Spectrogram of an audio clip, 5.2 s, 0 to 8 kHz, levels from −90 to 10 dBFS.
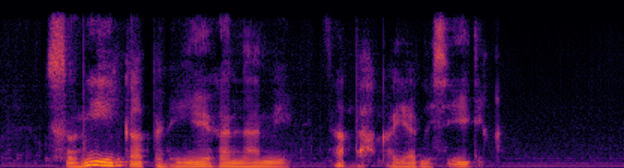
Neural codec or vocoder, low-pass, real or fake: codec, 16 kHz, 2 kbps, X-Codec, HuBERT features, trained on general audio; 7.2 kHz; fake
